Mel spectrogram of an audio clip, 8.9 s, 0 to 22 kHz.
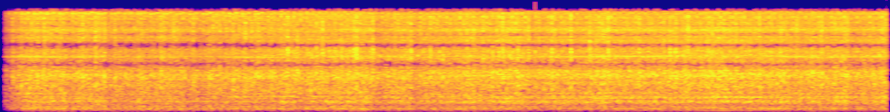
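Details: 1995 Mercury Mystique engine at idle: a steady idle under a dense, gritty rattle with faint knock-like taps from the front timing belt area; the cause is unknown and the owner asks what is making the timing belt noise.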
